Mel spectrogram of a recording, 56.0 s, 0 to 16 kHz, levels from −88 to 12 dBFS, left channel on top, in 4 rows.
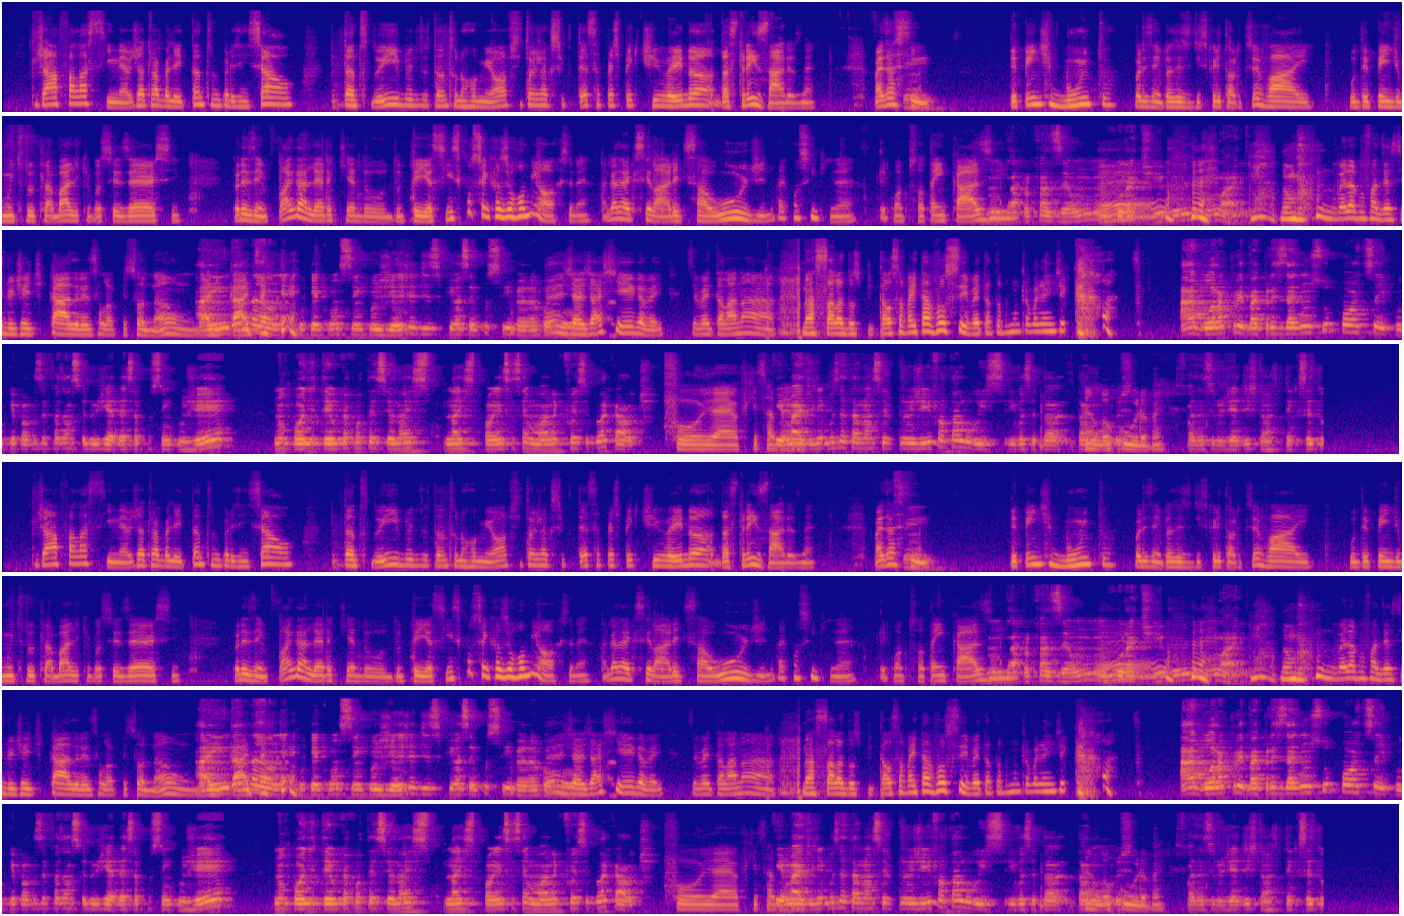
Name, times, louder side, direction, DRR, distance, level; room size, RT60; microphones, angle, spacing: voice 1, 0.3-2.9 3.3-8.1 8.5-9.3 10.1-13.1 13.5-15.9 16.3-24.1 24.9-26.1 26.5-30.9 33.4-34.6 34.9-39.1 48.7-50.0 52.8-53.6, left 2 dB, 65° left, 1.7 m, -22 dB
voice 2, 9.0-9.3 23.8-26.4 29.9-33.8 39.8-44.3 44.7-48.5 49.6-53.6 53.8-55.2, equal, 10° right, 4.0 m, -24 dB
head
